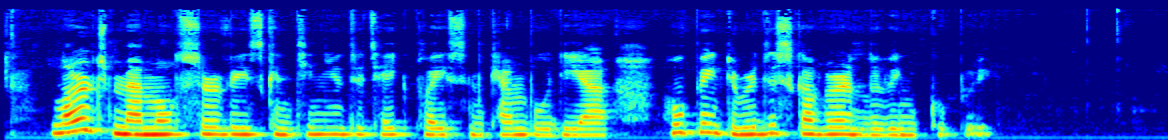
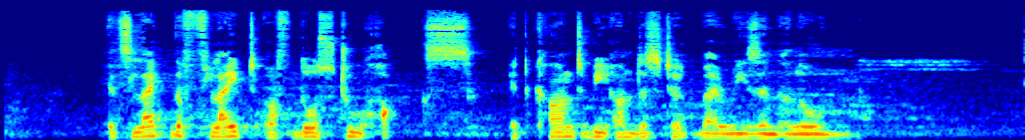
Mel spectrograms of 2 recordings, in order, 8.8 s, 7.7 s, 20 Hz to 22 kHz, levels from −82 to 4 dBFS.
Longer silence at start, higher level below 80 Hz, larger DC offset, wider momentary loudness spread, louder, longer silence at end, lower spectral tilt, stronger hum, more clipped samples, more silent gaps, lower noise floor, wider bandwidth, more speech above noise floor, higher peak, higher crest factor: second, 0.05 s vs 0.8 s; about the same, -60 dBFS vs -56 dBFS; neither; first, 18 LU vs 10 LU; first, -17 LUFS vs -20 LUFS; first, 1.35 s vs 0.95 s; first, -6 dB/octave vs -4.5 dB/octave; neither; neither; neither; about the same, -60 dBFS vs -61 dBFS; about the same, 17 kHz vs 16.5 kHz; about the same, 42 dB vs 42 dB; about the same, -2 dBFS vs -2 dBFS; about the same, 16 dB vs 20 dB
